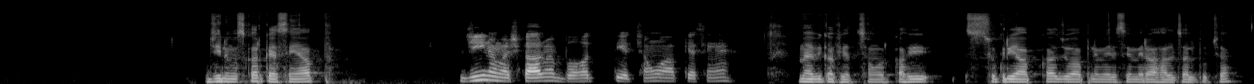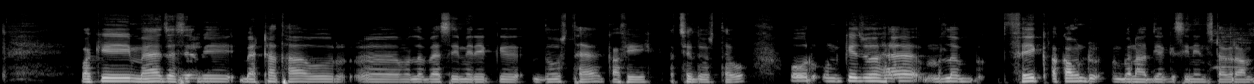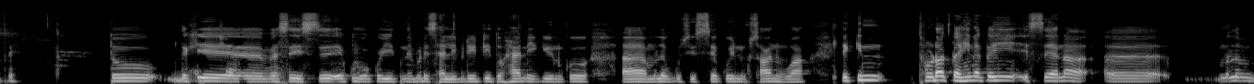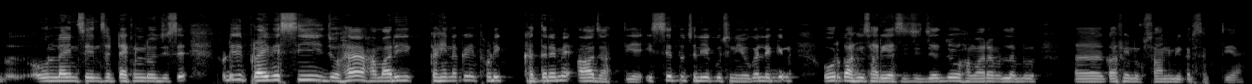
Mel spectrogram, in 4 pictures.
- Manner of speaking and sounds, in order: static; other background noise; distorted speech; in English: "फेक अकाउंट"; background speech; in English: "सेलिब्रिटी"; in English: "टेक्नोलॉज़ी"; in English: "प्राइवेसी"; tapping
- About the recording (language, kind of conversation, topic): Hindi, unstructured, क्या तकनीक से हमारी निजता खतरे में है?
